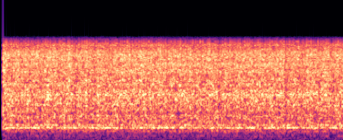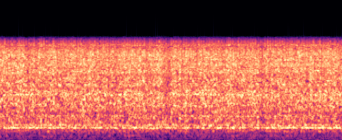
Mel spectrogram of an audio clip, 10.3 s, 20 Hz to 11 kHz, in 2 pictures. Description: This shows how rough my engine is at idle. You can see the vacuum fluctuate between 13 and 15 inches. The entire engine shakes.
